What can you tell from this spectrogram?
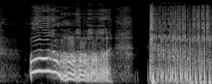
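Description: A horse, one of several stuck in freezing water in Montana, lets out a loud whinny with a wavering, falling pitch, followed after a short pause by a rough, noisy burst like snorting or splashing.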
